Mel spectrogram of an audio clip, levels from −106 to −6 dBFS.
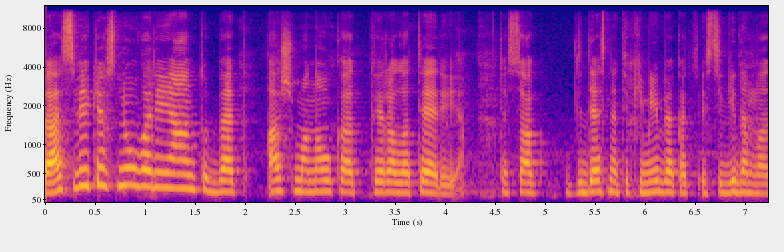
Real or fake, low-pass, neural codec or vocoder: real; 10.8 kHz; none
